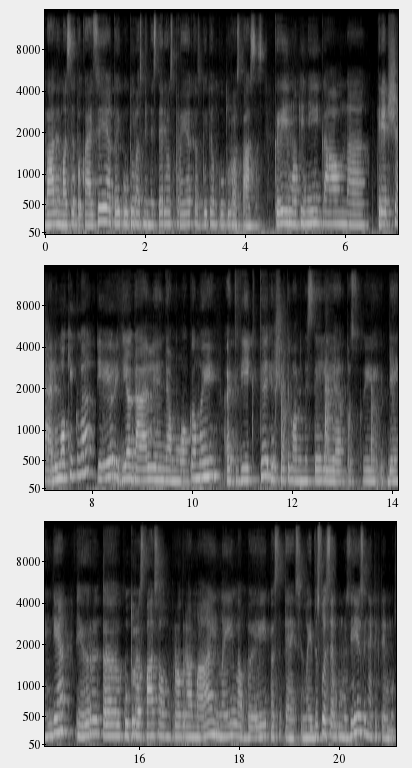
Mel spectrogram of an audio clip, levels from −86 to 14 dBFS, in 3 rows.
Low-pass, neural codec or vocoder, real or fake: 14.4 kHz; codec, 32 kHz, 1.9 kbps, SNAC; fake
